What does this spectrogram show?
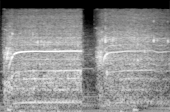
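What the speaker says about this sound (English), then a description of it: "We're gonna make marks and drill holes and get this thing bolted" Power drill boring bolt holes through trailer boards, a loud steady whine that breaks off briefly near the middle and then spins back up, heard alone up close.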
